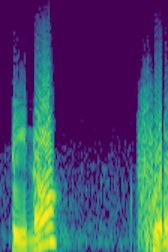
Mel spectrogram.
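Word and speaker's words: Ctenophora: टीनोफोरा, यहाँ पे सी एप हमारे पास जो रहता है साइलेंट रहता है।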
